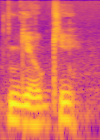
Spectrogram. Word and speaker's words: gnocchi: Swallow the G. Gnocchi? – Gnocchi. – Okay. – The G is silent.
